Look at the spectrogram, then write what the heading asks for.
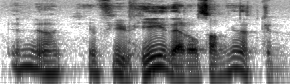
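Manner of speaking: normal talking voice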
